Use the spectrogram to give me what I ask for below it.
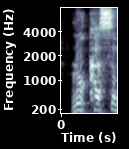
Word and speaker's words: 루카스: icr을 허면고를 대려고 한다 제가 누가라고 하지 않고 루카스라고 한 건 원어 발음이 그렇게 나오니까 그렇습니다 리을 니은으로 해라 하는 건 엉터리인 두음법칙이에요 세상 법칙이에요이 나라를 말살한 일제의 관계가 설에 있는 엉터리 한글 표기란 말입니다 우리는 루카스라고 발음도 낼 수 있고 글로 표기할 수 있으니 그렇게 당장 바꿔야 되겠죠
